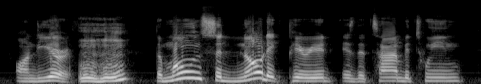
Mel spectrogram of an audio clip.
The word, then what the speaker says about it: synodic: Measuring the motion of the moon around the earth relative to the sun leads us to what is called the synodic, pronounced synodic period.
